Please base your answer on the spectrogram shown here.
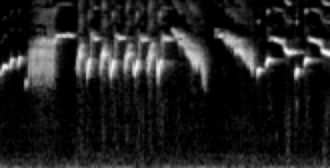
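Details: Goldfinch hybrid, crossed with a canary, sings to encourage young chicks: loud continuous warbling with a buzzy opening, a series of quick descending slurred notes, and bright high twitters.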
